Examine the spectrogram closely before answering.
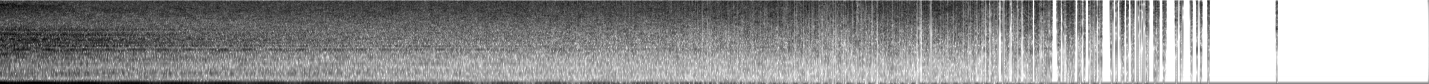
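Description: An electric guitar chord rings out and slowly fades away.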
